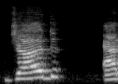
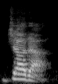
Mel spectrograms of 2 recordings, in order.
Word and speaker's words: Judda: So the way that you guys can remember how to say his name now, just remember, like the Judds, the singing mother-daughter group, the Judds, Judd, add an A, Judda. Judd, Judda.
